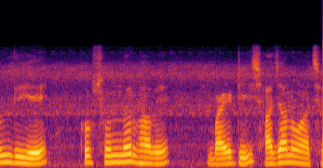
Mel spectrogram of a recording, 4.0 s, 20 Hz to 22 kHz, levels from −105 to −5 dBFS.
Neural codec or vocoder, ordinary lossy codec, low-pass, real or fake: none; none; 7.2 kHz; real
